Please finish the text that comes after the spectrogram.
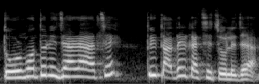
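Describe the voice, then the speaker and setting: Woman playing a shrill-pitched, scornful college girl. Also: expressive, fairly quick. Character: scornful, threatening young female college friend. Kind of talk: cartoon dialogue.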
